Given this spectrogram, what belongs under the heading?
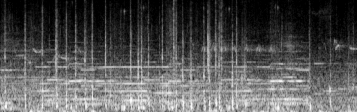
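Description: Horse hooves gallop in a steady clip-clop rhythm in Oblivion Remastered, close and continuous over a busy game soundscape with faint tonal music.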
